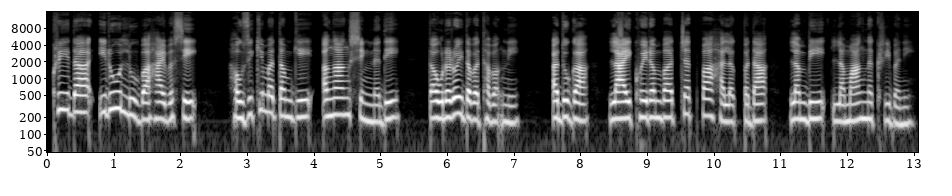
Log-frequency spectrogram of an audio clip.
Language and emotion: Manipuri, neutral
